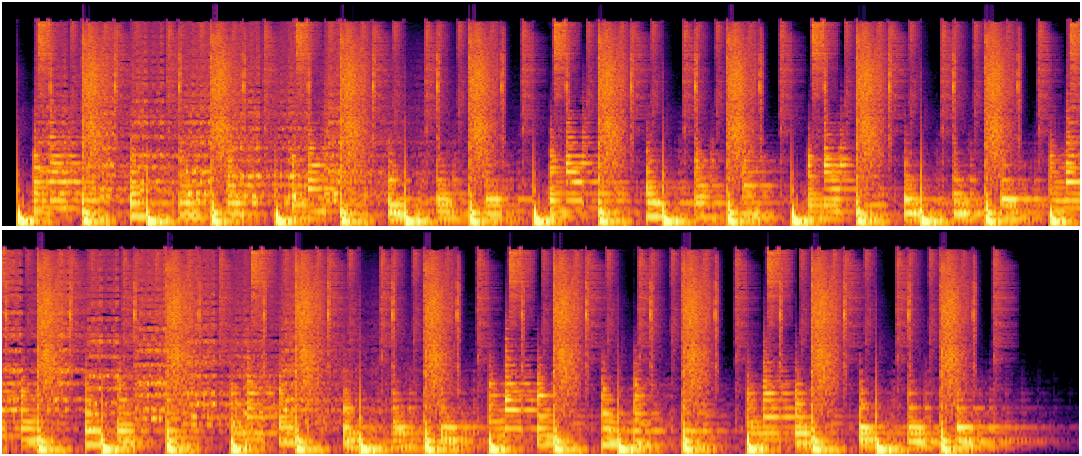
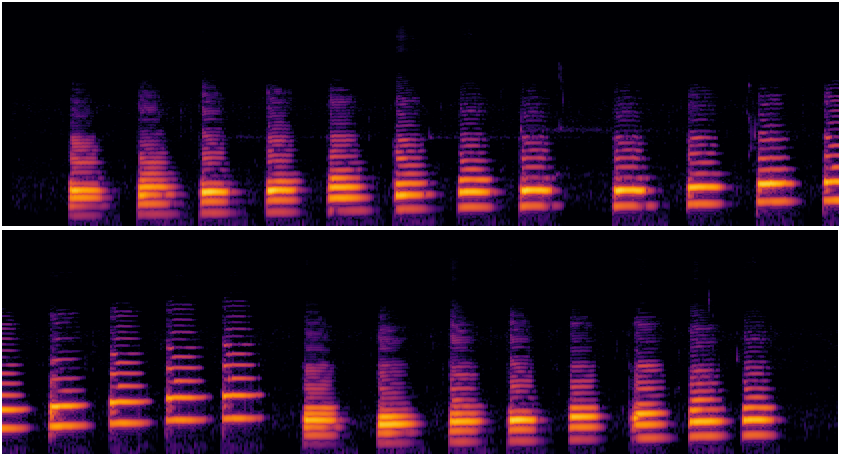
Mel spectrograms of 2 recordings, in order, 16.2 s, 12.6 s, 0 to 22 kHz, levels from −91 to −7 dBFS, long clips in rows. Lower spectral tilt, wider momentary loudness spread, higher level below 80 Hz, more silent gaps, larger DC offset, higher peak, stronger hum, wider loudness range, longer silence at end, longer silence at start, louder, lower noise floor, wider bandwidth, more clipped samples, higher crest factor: second, -4 dB/octave vs -7 dB/octave; second, 3 LU vs 6 LU; first, -16 dBFS vs -82 dBFS; neither; neither; first, 0 dBFS vs -14 dBFS; neither; about the same, 1 LU vs 2 LU; about the same, 0.4 s vs 0.5 s; second, 0.1 s vs 0.5 s; first, -13 LUFS vs -28 LUFS; second, -39 dBFS vs -61 dBFS; first, 17.5 kHz vs 5.6 kHz; neither; about the same, 12 dB vs 14 dB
